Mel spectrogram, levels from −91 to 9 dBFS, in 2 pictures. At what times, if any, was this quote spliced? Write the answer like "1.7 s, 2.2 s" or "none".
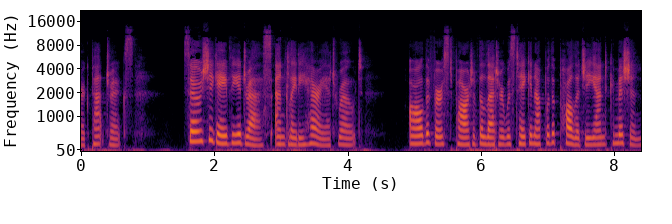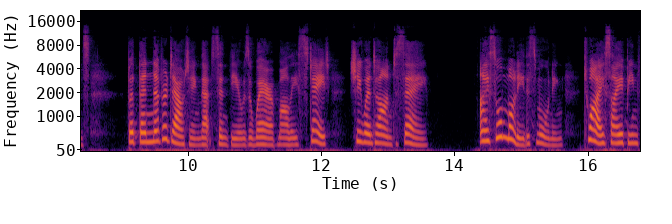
none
